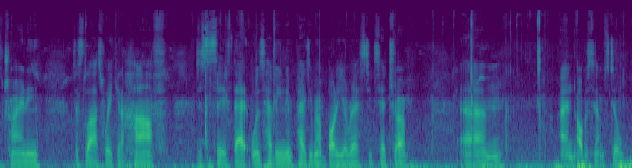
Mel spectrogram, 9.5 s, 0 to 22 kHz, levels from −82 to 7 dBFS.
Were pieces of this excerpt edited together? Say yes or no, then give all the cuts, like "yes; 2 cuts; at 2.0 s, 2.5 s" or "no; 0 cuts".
yes; 2 cuts; at 2.9 s, 4.6 s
